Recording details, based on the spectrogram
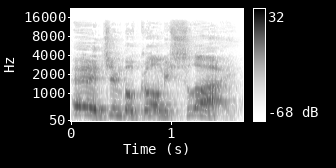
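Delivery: very loud, slow, high, belted out. Retelling Stallone's answer on the phone call: imitating Sylvester Stallone. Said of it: "here's me calling my hero Sly".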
